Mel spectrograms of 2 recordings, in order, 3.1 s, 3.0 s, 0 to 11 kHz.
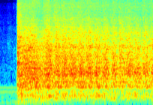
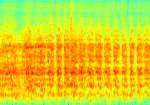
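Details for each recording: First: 1997 Ford F-250 with 460 gasoline V8, cranking on a different battery; steady, slow-feeling cranking for about six seconds but never catches; owner concludes a fuel issue, cause of no fuel unknown. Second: 1997 Ford F-250 with 460 gasoline V8, started with throttle held slightly open after cleaning terminals; cranking catches into a rough but sustained run; bad ground cable at the flat band blamed for earlier no-start.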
